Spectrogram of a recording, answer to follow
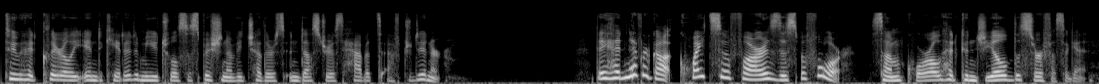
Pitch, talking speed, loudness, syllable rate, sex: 210 Hz, 175 wpm, -18 LUFS, 5.9 syllables/s, female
